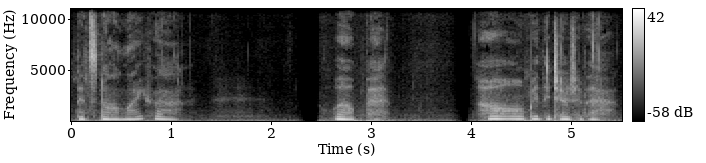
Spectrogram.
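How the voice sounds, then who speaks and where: A woman acting as an imperious vampire knight, a lady who whispers in a breathy, fairly high voice. She is possessive and controlling, teasing her listener with condescending pet names and commands in an intimate ASMR roleplay. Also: little pitch movement, slow pace, warm tone. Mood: jealous, commanding.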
